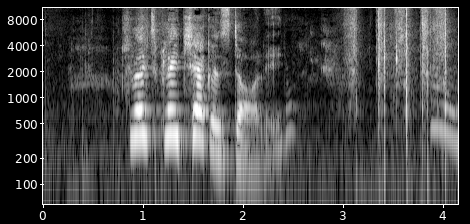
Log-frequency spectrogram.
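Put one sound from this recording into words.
Playing cards are shuffled with soft riffling clicks.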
